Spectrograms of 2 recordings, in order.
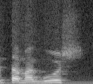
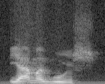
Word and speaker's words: Yamaguchi: Sem querer fugir da centralidade da questão, assistimos hoje, no caso ontem, ao questionamento da doutora Anise Tamaguchi. É assim a pronúncia do nome dela? Nem tem muita. Yamaguchi, que reafirmou teorias de tratamento precoce e imunidade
